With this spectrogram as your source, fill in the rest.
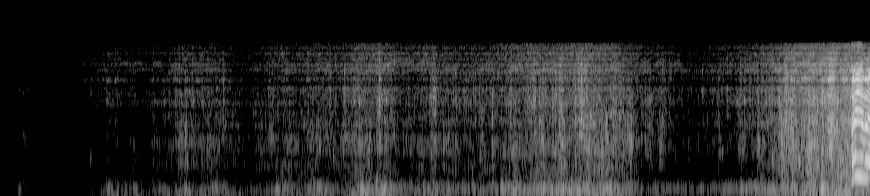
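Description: Wooden cart wheels rumble and creak over a dirt road.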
